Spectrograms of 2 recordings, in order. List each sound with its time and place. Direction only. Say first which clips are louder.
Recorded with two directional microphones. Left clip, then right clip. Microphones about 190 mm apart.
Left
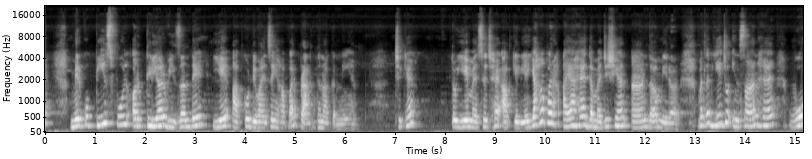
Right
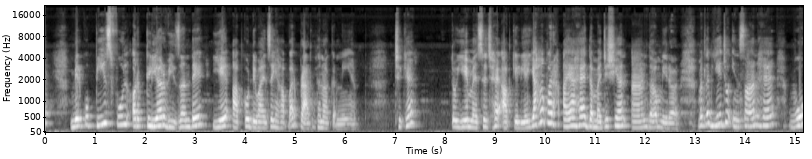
0.3 s speech: right 3 dB; 20° right (ahead or behind)
0.9 s speech: right 3 dB; 35° right (ahead or behind)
